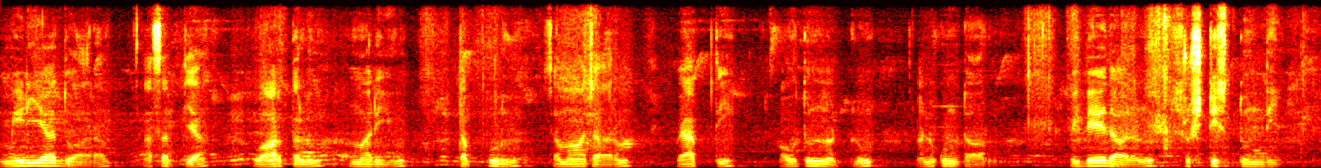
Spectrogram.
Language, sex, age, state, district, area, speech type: Telugu, male, 18-30, Andhra Pradesh, Annamaya, rural, spontaneous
